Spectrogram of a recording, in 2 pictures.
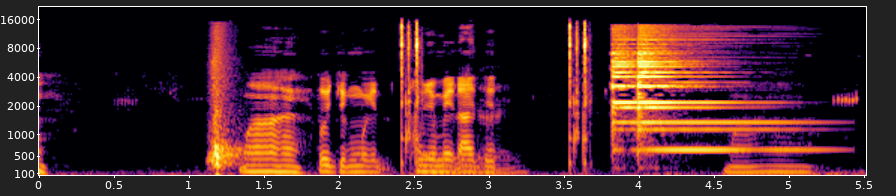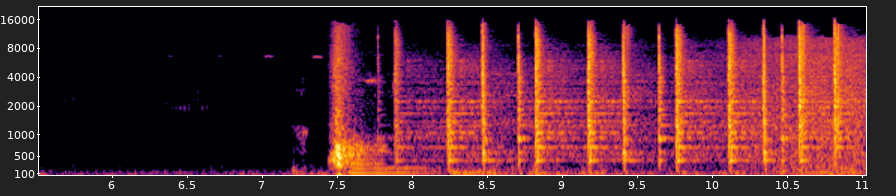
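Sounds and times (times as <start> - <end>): bright bell ding: 3.8 - 5.3
intro music with wood-block beat: 7.6 - 11.0.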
